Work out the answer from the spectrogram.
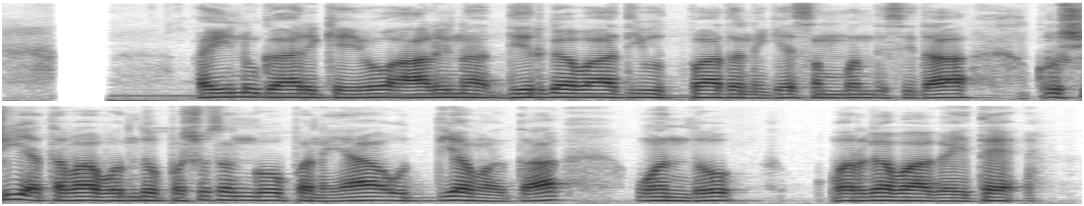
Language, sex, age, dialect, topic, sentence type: Kannada, male, 18-24, Mysore Kannada, agriculture, statement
